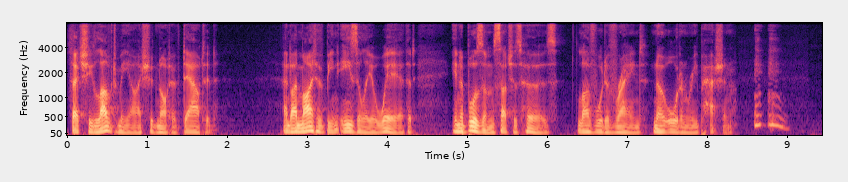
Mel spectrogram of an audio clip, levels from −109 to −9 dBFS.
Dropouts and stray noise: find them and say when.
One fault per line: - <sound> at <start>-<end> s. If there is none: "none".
- throat clearing at 8.6-9.1 s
